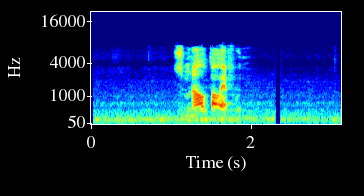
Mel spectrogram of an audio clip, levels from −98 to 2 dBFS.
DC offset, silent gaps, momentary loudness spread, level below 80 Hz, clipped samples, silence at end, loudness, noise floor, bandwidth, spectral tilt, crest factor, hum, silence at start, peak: under 0.1%; none; 19 LU; -60 dBFS; under 0.1%; 1.35 s; -18 LUFS; -50 dBFS; 7.8 kHz; -2 dB/octave; 20 dB; none; 0.85 s; -2 dBFS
